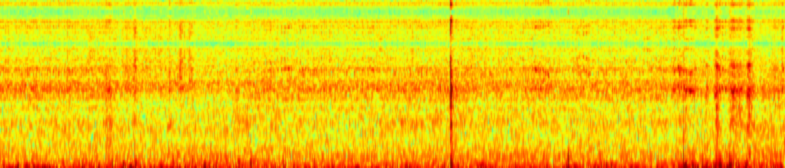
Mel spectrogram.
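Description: Faint low rumble of sea water around an inflatable rescue boat at sea, with a single sharp click about halfway through.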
